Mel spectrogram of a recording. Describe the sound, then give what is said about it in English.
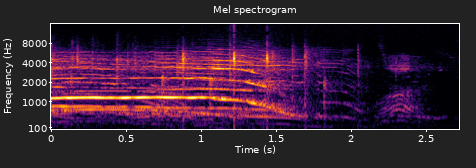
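A small audience cheers and whoops together for a member's birthday, their high voices sliding downward in pitch, with a few sharp claps mixed in before the noise trails off into quieter chatter. “We can cheer for”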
